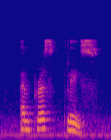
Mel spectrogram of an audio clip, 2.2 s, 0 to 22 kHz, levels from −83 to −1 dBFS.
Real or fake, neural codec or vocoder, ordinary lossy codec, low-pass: real; none; none; none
